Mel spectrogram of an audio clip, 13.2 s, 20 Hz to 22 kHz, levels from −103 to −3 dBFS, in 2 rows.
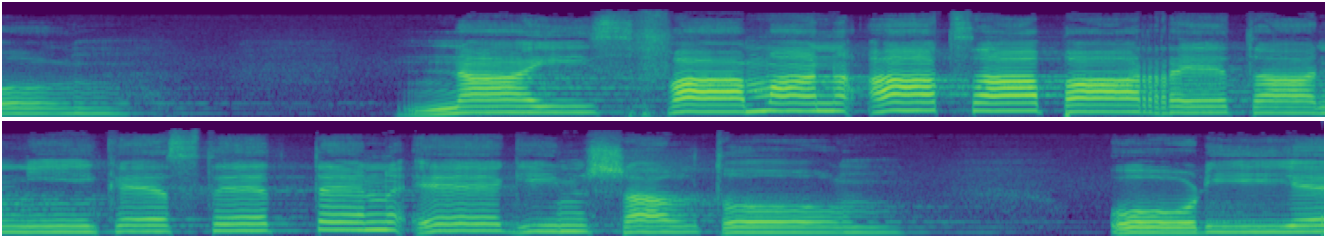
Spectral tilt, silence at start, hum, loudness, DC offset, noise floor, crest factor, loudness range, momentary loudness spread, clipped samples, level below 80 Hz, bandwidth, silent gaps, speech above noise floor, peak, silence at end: -3.5 dB/octave; 0 s; none; -25 LUFS; under 0.1%; -64 dBFS; 18 dB; 8 LU; 13 LU; under 0.1%; -80 dBFS; 15.5 kHz; none; 39 dB; -8 dBFS; 0 s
